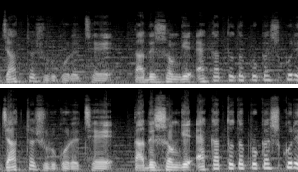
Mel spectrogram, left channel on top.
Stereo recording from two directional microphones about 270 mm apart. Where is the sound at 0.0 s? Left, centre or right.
Right.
